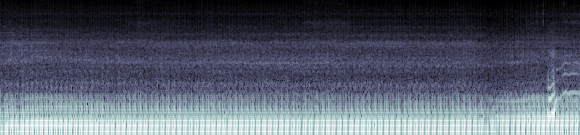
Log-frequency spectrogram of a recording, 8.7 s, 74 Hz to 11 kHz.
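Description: Honda Rebel 1100's 1084 cc parallel-twin engine running steadily just after starting, with even firing pulses, back in life once the main harness that had come loose from the battery was reconnected.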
